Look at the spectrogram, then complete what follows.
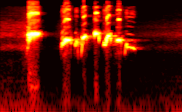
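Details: Red-whiskered bulbul, wild-caught and in training for song contests, sings one strong high note and then a rapid chain of six or seven liquid whistled phrases ending on a lower slurred note.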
